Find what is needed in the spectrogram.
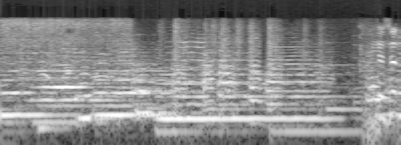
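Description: Brass band playing several sustained notes together that change pitch every second or so, stopping shortly before the end.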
